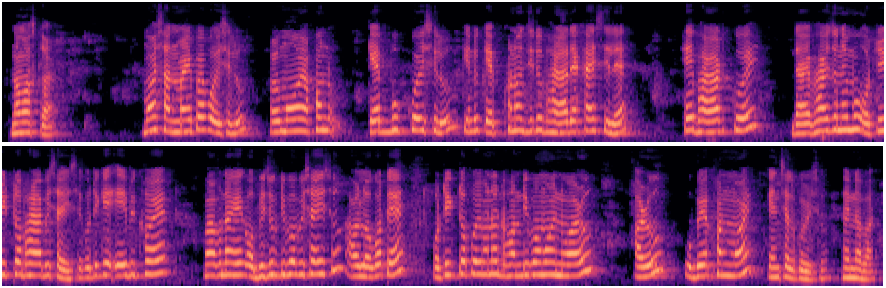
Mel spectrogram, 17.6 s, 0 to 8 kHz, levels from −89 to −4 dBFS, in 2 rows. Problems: none marked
